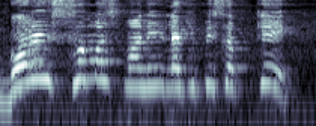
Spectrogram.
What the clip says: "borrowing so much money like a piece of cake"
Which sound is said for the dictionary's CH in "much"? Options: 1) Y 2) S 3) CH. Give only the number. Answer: 2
